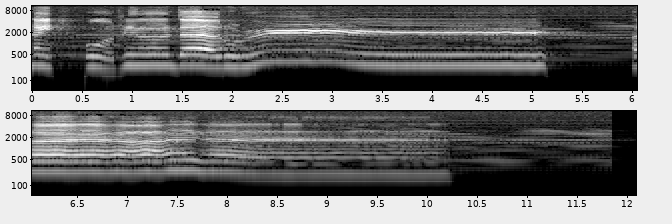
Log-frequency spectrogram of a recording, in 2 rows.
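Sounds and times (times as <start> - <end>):
Carnatic raga performance: 0.0 - 12.0.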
